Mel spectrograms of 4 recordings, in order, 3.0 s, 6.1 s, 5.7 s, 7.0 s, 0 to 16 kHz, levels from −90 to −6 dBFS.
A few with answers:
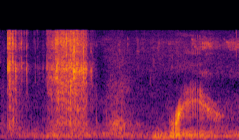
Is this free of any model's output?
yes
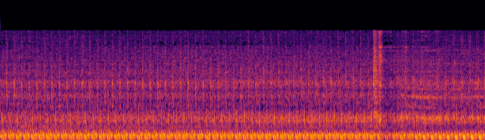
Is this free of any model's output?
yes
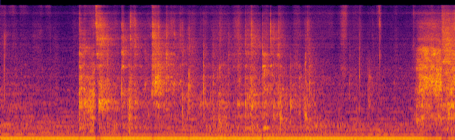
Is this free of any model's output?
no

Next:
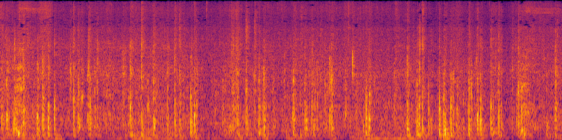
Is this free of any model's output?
yes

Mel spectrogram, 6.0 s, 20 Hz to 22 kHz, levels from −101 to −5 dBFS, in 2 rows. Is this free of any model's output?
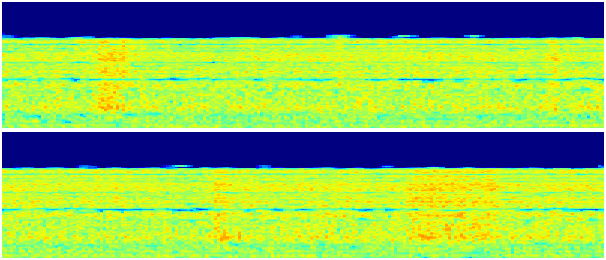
yes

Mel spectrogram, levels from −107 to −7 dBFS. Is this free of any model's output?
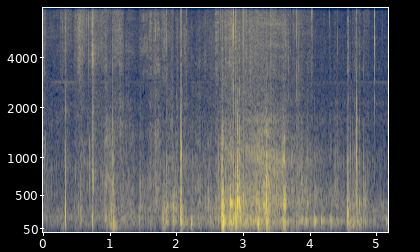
yes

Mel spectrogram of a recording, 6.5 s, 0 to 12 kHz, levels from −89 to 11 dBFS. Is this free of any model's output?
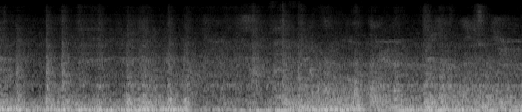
no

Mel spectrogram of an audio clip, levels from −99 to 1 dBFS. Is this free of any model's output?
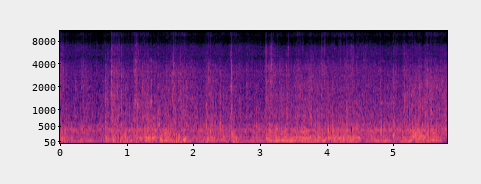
no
